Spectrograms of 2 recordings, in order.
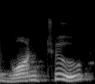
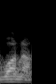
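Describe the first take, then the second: First: Both words are said fully and separately. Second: The words run together as one short word. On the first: It is the formal way to say it. "the word is want to" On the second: It is the casual way to say it. "they have changed it into wanna"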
